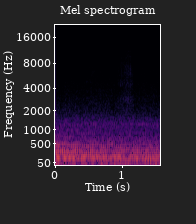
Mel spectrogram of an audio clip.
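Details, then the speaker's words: Wuling Binguo EV creeping at low speed: low steady droning, snoring-like hum with even tones from its sound module, the normal pedestrian warning sound indicating the car is moving; brake fluid and front suspension noise were separate complaints. "Oh, emang normalnya gini kalau Bingo, kan oke. Suara itu kan dia dari modul lamnya ya. Biar indikasi ini mobil tuh ada suaranya gitu."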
